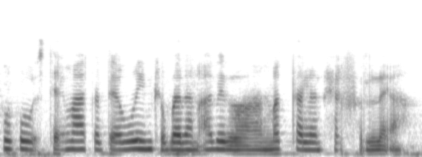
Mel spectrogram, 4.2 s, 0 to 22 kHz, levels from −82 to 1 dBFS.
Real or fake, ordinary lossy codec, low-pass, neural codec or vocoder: fake; none; none; codec, 16 kHz, 1 kbps, X-Codec, HuBERT features, trained on general audio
